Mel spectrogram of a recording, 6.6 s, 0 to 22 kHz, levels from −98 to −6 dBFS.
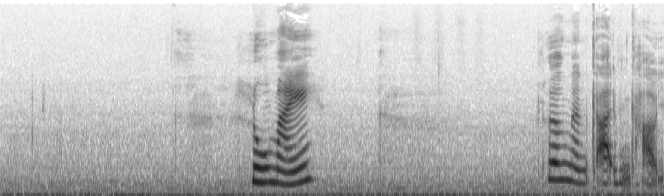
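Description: Nothing in this speech recording stands out as a technical fault; it just runs along without any glitch catching the ear.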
